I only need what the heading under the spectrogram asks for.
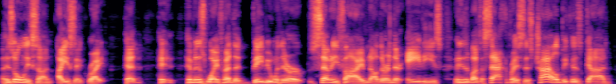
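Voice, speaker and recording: A man hosting a show and talking casually. He tells stories bluntly, swears freely and gets animated. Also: mid-range voice, fast talker, hardly any pauses, no room sound, studio quality. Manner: blunt, profane, animated storytelling. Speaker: podcast host and author. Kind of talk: casual motivational talk.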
